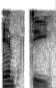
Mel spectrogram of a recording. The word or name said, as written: empty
